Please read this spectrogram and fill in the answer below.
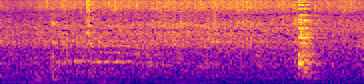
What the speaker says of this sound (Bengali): এই দেখো চিংড়ি মাছ ভাজছি আমি।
